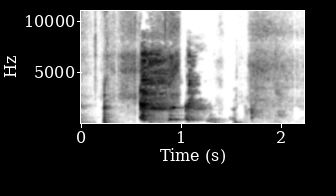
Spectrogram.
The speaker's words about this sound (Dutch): Ehm, ik moet even hoesten, sorry. Mm. Knip eruit. Als je hoesten moet, dan moet je hoesten.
